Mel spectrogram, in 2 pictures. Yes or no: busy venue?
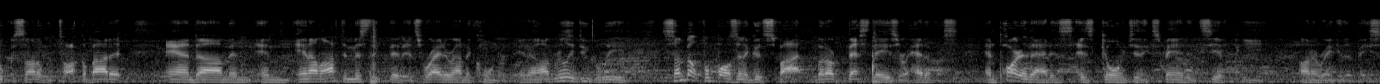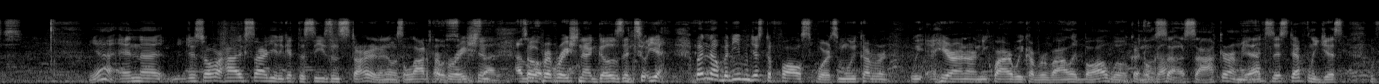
yes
